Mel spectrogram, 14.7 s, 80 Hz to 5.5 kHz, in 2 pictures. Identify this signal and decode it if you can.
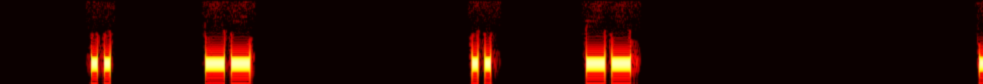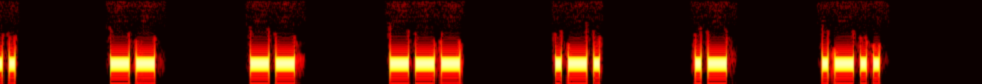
Morse code, heard as a keyed tone, about 25 wpm, spaced as for 10 wpm, 600 Hz. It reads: IM IM IMMORAL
